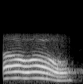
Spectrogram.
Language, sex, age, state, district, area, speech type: Bodo, female, 45-60, Assam, Kokrajhar, urban, conversation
